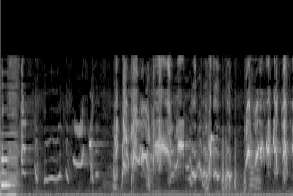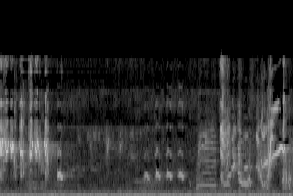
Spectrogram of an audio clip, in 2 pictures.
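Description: Oriental magpie-robin singing a varied run of clear whistles mixed with scratchy, chattering phrases, in bursts with short pauses, over a faint low hum.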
